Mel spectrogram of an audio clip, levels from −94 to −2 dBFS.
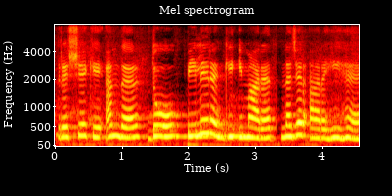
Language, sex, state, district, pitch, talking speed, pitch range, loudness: Hindi, female, Bihar, Begusarai, 255 Hz, 155 wpm, 235-270 Hz, -21 LUFS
